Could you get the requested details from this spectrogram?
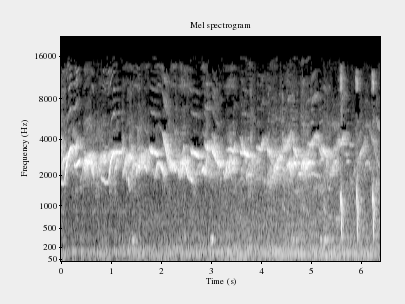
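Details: Chinese hwamei female 'te' with a male singing behind: fast jumbled warbling whistles in a continuous stream, ending with a few sharp clicks.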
